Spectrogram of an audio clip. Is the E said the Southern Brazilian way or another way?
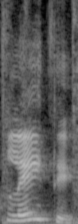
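Southern. The final E has the Southern regional sound. "no Sul, é a letra E que é soada de jeito diferente"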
